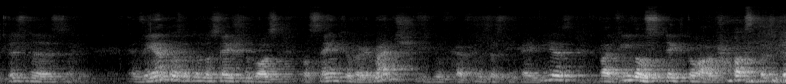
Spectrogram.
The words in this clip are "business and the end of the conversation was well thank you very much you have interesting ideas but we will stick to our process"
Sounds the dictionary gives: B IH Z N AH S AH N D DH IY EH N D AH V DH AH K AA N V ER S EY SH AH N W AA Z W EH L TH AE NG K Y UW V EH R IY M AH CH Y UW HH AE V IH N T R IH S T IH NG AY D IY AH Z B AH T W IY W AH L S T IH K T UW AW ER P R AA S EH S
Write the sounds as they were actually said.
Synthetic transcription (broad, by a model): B IH Z N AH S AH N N DH IY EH N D AH V DH AH K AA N V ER S EY SH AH N W AA Z W EH L TH AE NG K Y UW V EH R IY M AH CH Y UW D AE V IH N T R IH S T IH NG AY D IY AH Z B AH T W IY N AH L S T IH K T UW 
